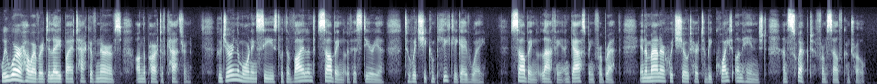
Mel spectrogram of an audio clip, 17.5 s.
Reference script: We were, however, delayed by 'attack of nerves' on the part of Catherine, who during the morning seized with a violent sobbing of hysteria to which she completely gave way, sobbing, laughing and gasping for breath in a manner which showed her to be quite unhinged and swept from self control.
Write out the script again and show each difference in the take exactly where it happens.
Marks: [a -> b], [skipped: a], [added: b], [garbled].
We were, however, delayed by 'attack of nerves' on the part of Catherine, who during the morning seized with a violent sobbing of hysteria to which she completely gave way, sobbing, laughing and gasping for breath in a manner which showed her to be quite unhinged and swept from self control.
